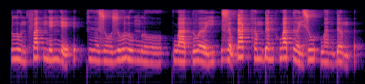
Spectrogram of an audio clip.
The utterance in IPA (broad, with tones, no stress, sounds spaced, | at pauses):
l u˧˩ n f a˦˥ t̚ ŋ e˨˦ ŋ ḛ˧˨ ʔ | k ɨ̤˨˩ ə̯ z o̤˨˩ z u˨˦ l u˧ ŋ l o̤˨˩ | k w a˨˩ t̚ v ə˧˩˨ j | z ə̰˧˨ w ɗ a˦˥ k̚ h ə˧ m ɗ ə˧ n h w a˦˥ t̚ ɣ ə˧˩ j z u˧ h w a̤˨˩ n ɗ ə̰˧˨ m ʔ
